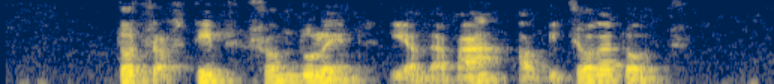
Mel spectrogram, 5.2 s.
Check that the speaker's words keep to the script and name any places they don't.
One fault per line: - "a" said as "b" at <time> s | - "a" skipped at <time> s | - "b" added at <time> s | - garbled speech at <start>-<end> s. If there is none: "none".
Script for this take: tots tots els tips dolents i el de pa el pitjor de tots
- "tots" skipped at 1.0 s
- "són" added at 1.7 s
